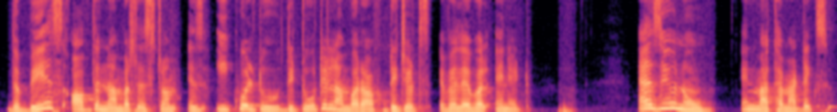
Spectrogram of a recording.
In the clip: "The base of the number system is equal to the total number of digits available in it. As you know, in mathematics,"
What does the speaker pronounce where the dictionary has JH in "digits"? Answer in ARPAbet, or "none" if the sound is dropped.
JH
